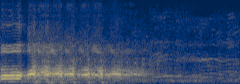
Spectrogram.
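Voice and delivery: booming villain laugh; evil wolf laugh. Acted. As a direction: cackle like a greedy wolf. Wolf laughs after threat.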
